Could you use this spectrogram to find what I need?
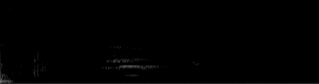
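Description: A man slurps a hot drink.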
